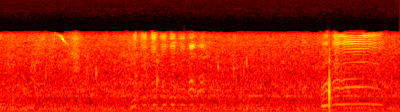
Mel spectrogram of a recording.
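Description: Boer goat bleating: one loud, held bleat of about half a second near the end, with a fainter, shorter bleat about a second and a half in.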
